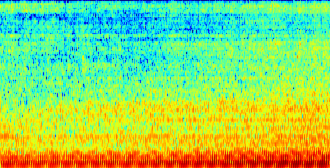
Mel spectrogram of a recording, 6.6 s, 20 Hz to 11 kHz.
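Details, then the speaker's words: Craftsman 13.5HP 30-inch rear-engine riding mower, cutting grass: steady, even drone under load with no surging or sputter. Running properly while mowing. "Albeit this thing does run, start, drive, and it does mow."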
